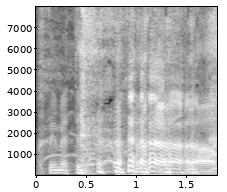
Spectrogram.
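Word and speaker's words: thematic: 시매틱이 아니라 시매틱. 뜨메틱. 번데기 발음입니다.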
